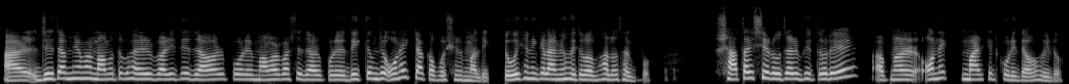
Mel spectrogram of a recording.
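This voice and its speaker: Interview guest: Bangladeshi woman, twenties, slightly high voice, rapid plain storytelling. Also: no room sound. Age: 20s. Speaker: interview guest telling own life story.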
